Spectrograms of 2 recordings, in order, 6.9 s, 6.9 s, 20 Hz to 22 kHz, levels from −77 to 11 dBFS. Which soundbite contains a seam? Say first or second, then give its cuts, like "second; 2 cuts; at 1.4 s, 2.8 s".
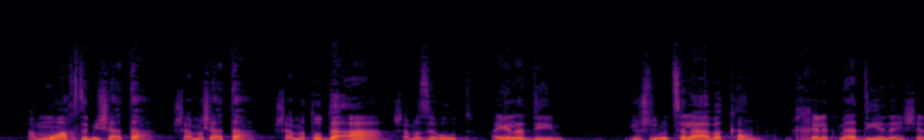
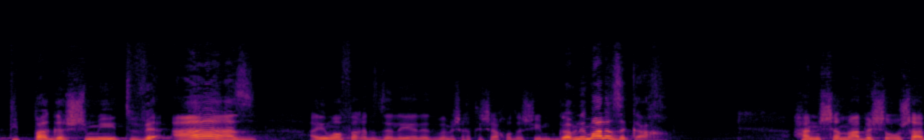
first; 2 cuts; at 1.5 s, 3.6 s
